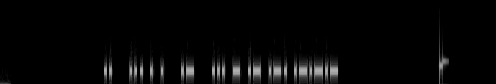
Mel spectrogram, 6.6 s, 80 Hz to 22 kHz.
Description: Morse code, heard as a keyed tone, about 34 wpm, 700 Hz. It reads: I SEE A STAR.
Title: Sentences from Top 1000 Words - Review Part 2 - 35wpm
